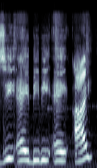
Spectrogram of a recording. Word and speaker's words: Zabbai: Is it Zabai? Zaba? Zabe? Y'all tell me how to pronounce his name. It's Zabbai. That dude is crazy.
